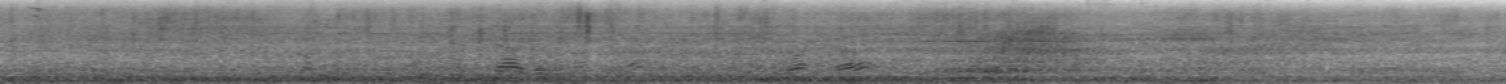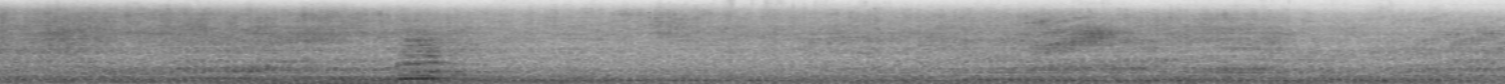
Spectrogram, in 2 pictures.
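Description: Railway train running, a steady heavy noise that slowly eases off, with faint voices now and then and a brief louder sound about nineteen seconds in.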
